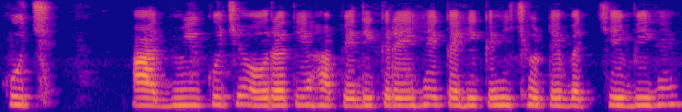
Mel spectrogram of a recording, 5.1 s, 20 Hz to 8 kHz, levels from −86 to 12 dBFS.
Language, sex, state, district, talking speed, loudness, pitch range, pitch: Hindi, female, Punjab, Fazilka, 165 wpm, -20 LUFS, 200-215 Hz, 205 Hz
